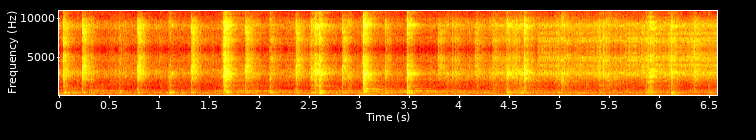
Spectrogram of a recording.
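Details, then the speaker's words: Shimano rear derailleur after B-tension adjustment to 5–6 mm pulley-to-cassette gap: light, crisp clicks as the chain steps across the sprockets, quiet with no chatter or grinding. Normal shifting. "how much quieter everything is we're ready to go ride"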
